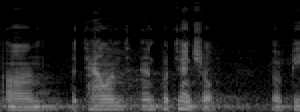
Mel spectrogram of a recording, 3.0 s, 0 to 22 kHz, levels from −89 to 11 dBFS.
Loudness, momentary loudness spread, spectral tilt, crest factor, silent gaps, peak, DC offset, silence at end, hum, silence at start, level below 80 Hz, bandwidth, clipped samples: -40 LUFS; 13 LU; -6 dB/octave; 20 dB; none; -20 dBFS; under 0.1%; 0 s; none; 0 s; -68 dBFS; over 20 kHz; under 0.1%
